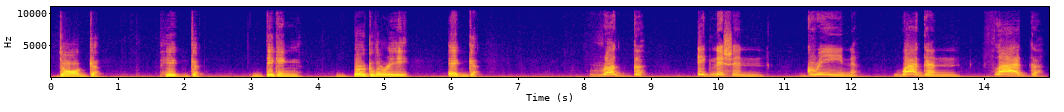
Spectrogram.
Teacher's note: the mouth without tightening pressing or pushing g g you'll feel a crisp tap and a voiced pulsation of the back of the tongue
